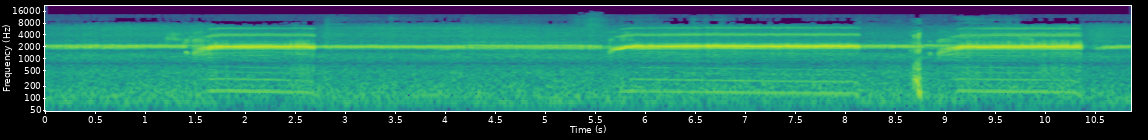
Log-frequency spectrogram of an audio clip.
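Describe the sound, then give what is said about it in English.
A Fowler's toad gives three nasal, buzzing waaah calls, each one to two seconds long and the middle one longest, over a steady high trilling chorus of other calling frogs or insects. “Earlier in the show, we were talking about the Fowler toad, and I think Java found the call on that one.”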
